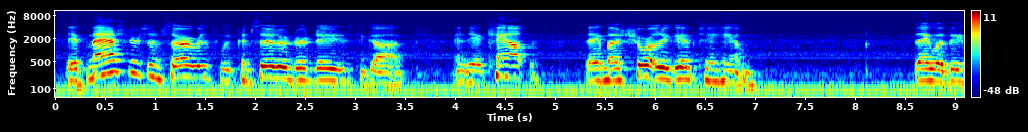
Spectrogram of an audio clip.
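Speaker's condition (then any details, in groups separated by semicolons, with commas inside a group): Parkinson's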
